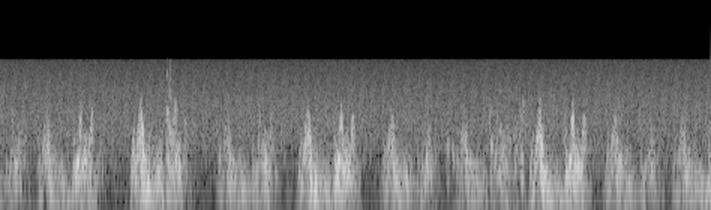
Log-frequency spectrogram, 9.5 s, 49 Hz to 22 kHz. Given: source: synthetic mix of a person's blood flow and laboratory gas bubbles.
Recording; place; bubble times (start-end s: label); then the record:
Doppler ultrasound of blood flow; precordium
1.99-2.03 s: bubbles
2.13-2.43 s: bubbles
2.47-2.53 s: bubbles
5.96-6.08 s: bubbles
6.53-6.83 s: bubbles
6.86-7.04 s: bubbles
From the record:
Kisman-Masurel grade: 221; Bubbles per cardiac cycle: several, 3 to 8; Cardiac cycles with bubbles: 10 to 50%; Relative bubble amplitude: barely perceptible (0.100 to 0.250); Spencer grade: 2 (many but less than half of the cardiac periods contain bubble signals, singularly or in groups); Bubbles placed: only in the low amplitude regions of the cardiac cycle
